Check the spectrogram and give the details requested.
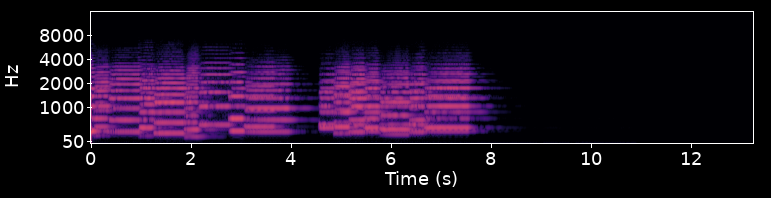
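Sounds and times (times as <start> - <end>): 
trombone: 0.0 - 7.9
clarinet: 0.0 - 8.1
two trumpets: 0.0 - 8.1.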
